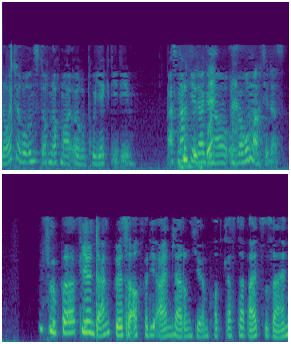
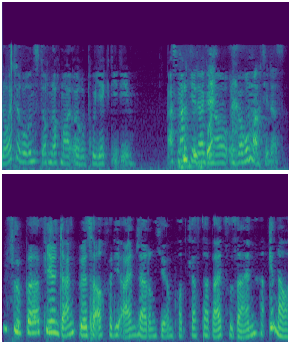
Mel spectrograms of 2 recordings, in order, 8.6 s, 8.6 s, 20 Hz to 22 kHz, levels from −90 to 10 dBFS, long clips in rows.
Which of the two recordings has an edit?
second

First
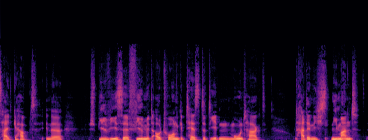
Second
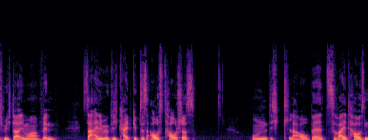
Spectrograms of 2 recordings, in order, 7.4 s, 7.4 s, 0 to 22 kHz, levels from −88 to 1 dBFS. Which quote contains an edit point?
first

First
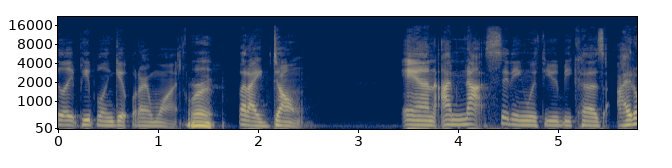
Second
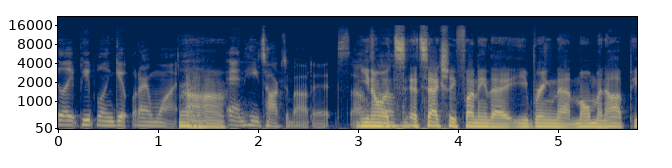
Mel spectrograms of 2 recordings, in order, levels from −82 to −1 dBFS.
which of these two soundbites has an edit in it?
second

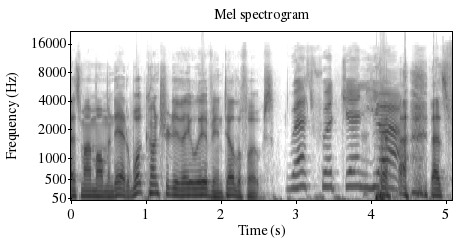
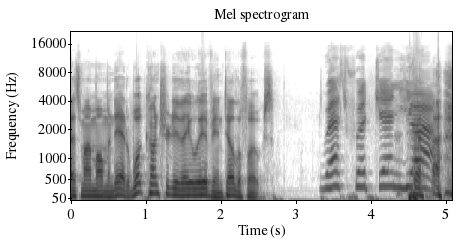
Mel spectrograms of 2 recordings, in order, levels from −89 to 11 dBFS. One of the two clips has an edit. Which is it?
first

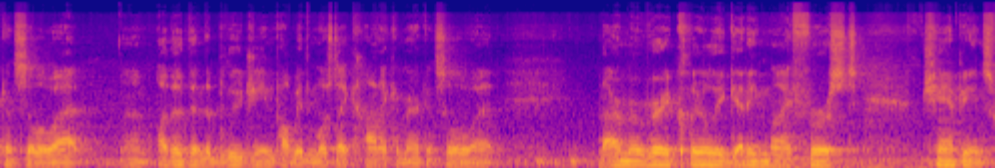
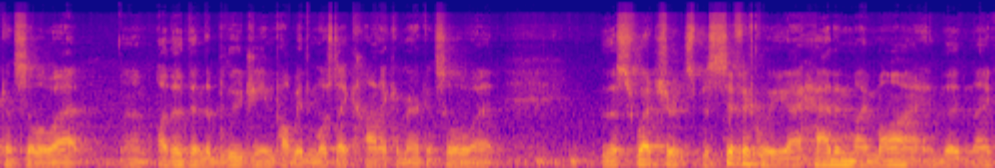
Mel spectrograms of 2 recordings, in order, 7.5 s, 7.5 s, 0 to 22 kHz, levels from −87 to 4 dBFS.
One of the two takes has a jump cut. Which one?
first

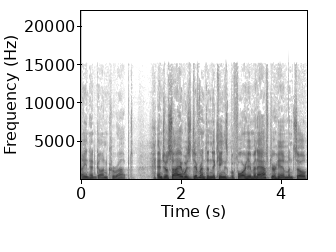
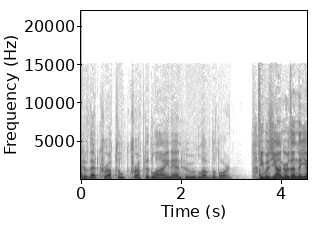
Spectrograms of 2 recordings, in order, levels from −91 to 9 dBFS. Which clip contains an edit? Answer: second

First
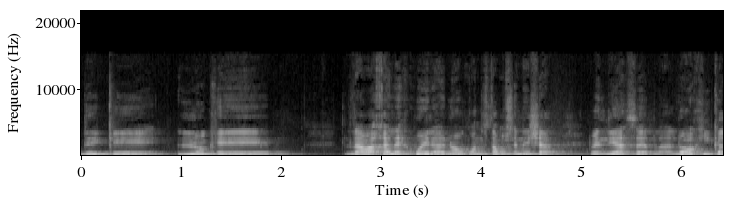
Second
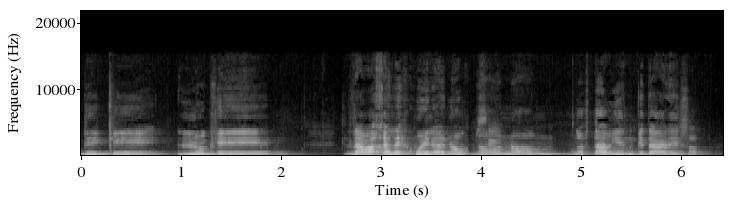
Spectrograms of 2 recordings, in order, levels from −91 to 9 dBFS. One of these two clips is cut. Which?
second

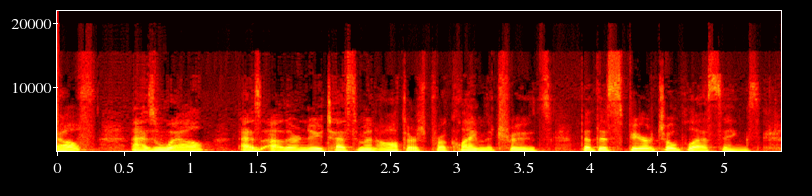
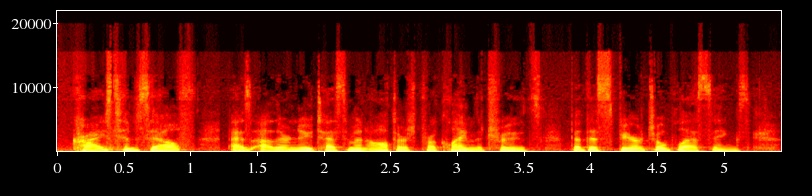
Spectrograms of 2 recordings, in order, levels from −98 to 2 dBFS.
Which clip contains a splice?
second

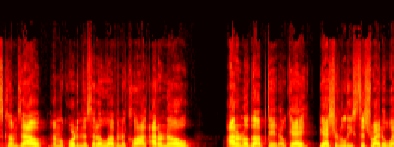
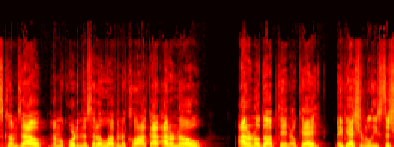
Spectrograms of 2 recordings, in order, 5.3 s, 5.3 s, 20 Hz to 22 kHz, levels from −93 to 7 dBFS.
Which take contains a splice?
first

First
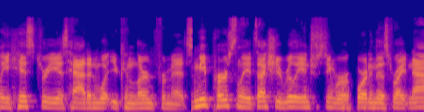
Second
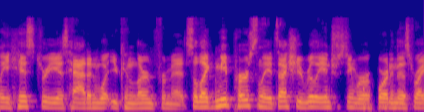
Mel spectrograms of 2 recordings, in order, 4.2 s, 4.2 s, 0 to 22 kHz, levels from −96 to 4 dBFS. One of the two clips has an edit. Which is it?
first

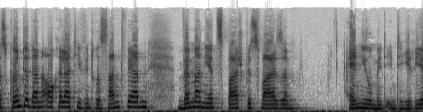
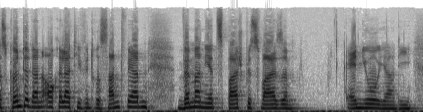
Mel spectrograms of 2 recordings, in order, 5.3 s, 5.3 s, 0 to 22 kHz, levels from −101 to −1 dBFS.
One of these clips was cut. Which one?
second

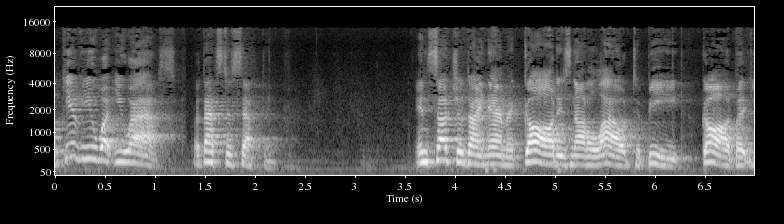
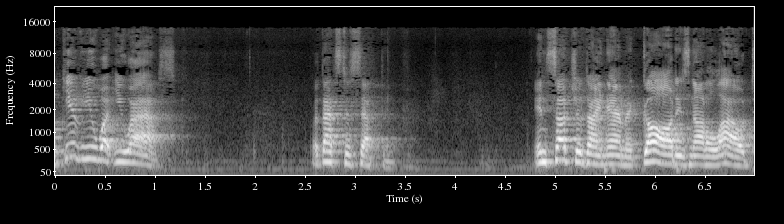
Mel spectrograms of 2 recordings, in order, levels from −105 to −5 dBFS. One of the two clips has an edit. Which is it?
first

